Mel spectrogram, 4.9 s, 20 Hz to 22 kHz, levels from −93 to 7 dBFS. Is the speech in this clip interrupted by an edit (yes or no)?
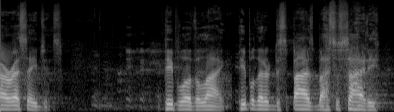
yes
